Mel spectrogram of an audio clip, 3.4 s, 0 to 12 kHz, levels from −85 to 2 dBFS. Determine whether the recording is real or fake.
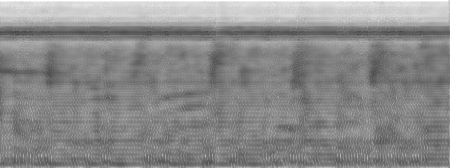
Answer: fake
